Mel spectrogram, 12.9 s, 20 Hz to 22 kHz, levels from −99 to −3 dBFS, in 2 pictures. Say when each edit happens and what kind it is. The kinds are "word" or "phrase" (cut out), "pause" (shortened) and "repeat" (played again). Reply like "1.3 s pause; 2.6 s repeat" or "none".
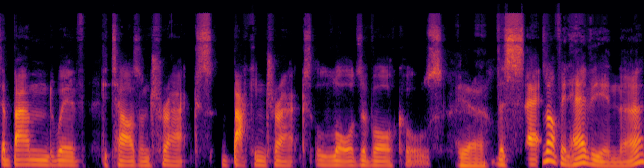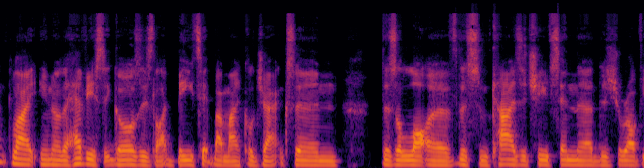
1.0 s word; 4.5 s pause; 5.4 s phrase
